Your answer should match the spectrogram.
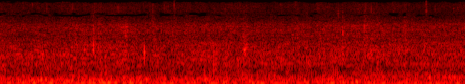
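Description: Steady rain falling, an even hiss with a low rumble underneath.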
